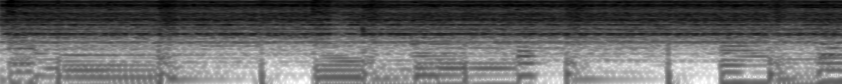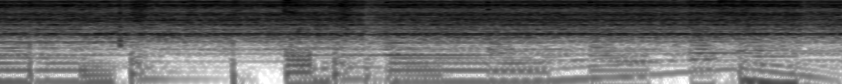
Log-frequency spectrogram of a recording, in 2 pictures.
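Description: Freund SPIR-A-FLOW rotary fluid-bed granulator-dryer running with a steady whir and hiss, under background music with shifting low notes and a pair of gliding tones near the end.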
